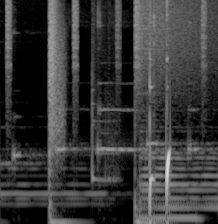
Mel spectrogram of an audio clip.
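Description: Soft background music for a children's cartoon, with sound effects: a sharp click about a quarter of the way in, then two quick rising-pitch pops near the end.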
